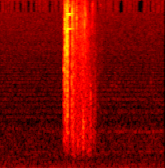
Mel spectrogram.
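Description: A short burst of noise sounds as an item is picked up.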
